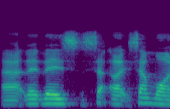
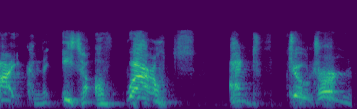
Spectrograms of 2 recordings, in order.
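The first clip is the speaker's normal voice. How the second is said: very high, swooping declaration; 11 semitones higher, 3 dB louder than usual. Quoting a film line and admitting the impression fails: Tim Curry impression. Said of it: "I can't do Tim Curry".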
